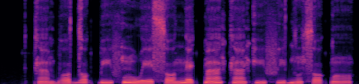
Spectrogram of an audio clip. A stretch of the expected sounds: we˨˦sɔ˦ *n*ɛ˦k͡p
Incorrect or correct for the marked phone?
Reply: correct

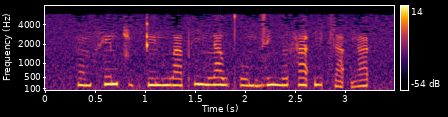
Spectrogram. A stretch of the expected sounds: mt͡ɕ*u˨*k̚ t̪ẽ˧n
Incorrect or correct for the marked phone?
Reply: correct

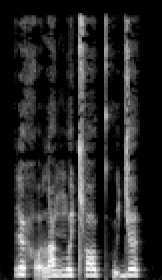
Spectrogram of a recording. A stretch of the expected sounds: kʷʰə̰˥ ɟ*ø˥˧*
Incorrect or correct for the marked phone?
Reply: incorrect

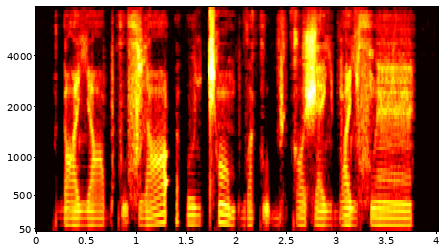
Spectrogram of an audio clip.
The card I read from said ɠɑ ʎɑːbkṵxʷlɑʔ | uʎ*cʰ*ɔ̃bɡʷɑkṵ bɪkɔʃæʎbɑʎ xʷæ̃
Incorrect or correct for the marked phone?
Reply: correct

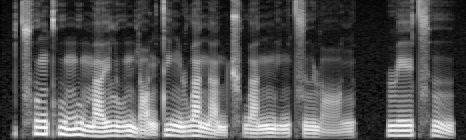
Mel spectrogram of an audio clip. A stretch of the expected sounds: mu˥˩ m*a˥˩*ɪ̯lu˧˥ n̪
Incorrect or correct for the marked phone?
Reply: incorrect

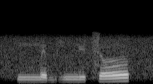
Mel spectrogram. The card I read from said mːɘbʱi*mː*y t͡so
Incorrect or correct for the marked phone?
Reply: incorrect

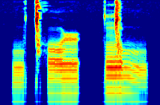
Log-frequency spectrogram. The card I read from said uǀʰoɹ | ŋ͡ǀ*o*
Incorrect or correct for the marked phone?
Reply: incorrect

